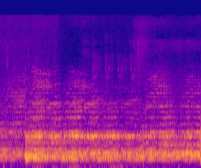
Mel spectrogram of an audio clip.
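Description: Background music of sustained, layered chords, with a new, fuller chord coming in about half a second in.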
